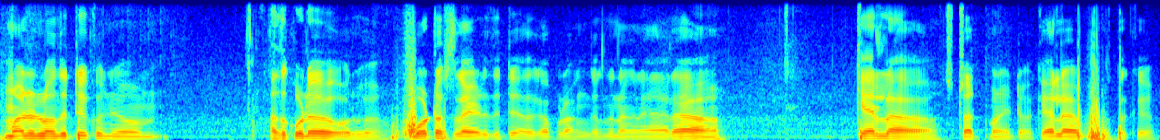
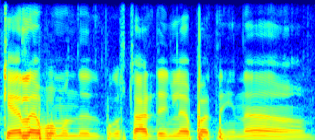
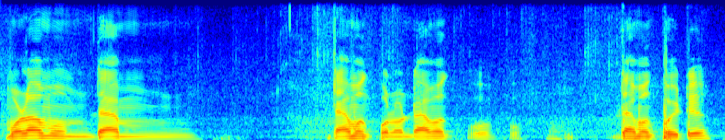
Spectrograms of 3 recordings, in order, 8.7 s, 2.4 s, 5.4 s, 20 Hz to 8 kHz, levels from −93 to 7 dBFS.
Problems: none marked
